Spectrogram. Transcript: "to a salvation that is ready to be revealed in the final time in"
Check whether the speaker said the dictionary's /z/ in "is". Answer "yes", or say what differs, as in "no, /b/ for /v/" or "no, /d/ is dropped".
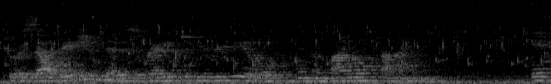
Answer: yes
